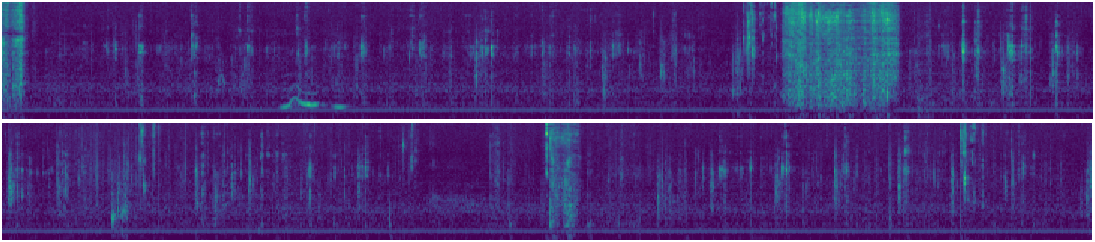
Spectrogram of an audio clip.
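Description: Close-miked eating: chewing salmon sushi with small wet mouth clicks, and one louder, longer slurp lasting over a second about a third of the way in, with a shorter one later.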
